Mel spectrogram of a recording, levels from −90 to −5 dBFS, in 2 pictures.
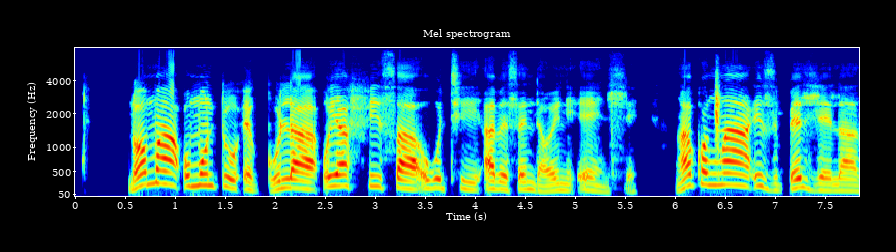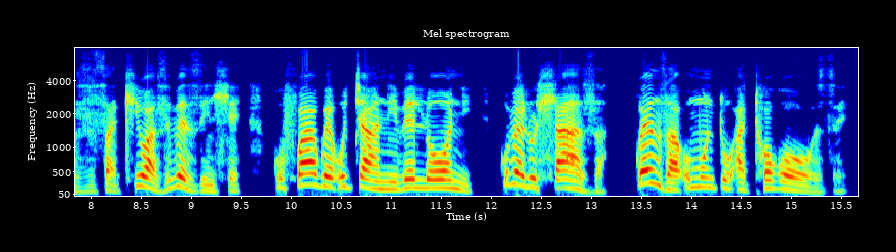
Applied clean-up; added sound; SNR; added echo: none; none; none; none.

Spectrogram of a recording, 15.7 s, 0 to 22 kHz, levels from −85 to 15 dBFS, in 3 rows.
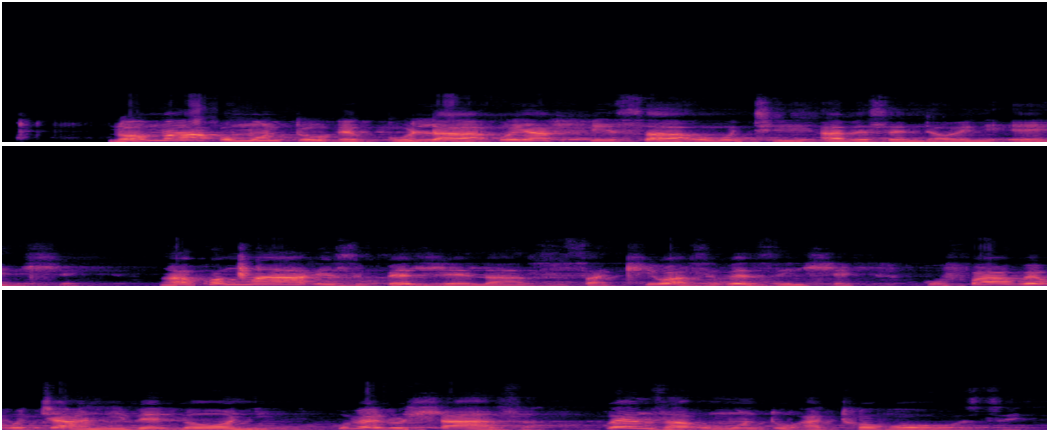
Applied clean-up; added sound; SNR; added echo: none; none; none; reverberation time 1.0 s.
